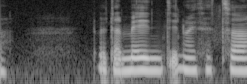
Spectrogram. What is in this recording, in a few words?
"mynd", Welsh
